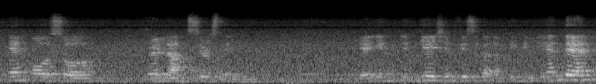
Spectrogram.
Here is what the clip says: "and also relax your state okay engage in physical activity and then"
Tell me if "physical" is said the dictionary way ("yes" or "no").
no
